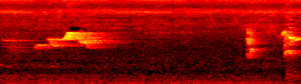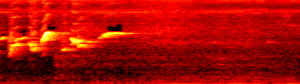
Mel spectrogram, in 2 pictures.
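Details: Red-whiskered bulbul kept in a cage, mixing 'dok taeng' and 'ta daeng' song styles: one short rising whistle, a pause, then a burst of clicks and lively warbled, slurred notes.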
